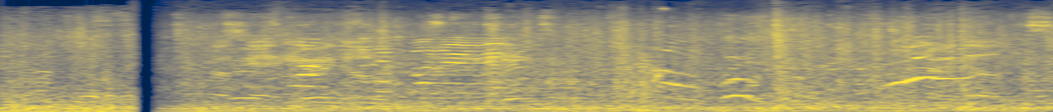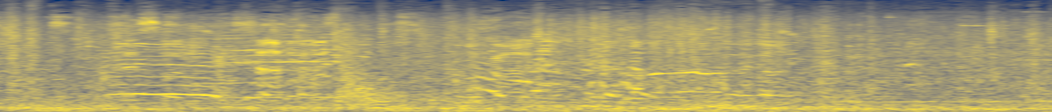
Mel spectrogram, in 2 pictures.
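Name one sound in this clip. Young people laugh and shout cheerfully close by.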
